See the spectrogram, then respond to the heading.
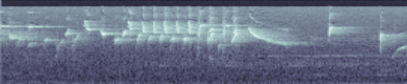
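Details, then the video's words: European goldfinch males dueling in song, a master bird against an excited rival: a fast, buzzy twittering trill that ends in a long falling slur, then a few short sharp notes. "Battle de chardonnerets"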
